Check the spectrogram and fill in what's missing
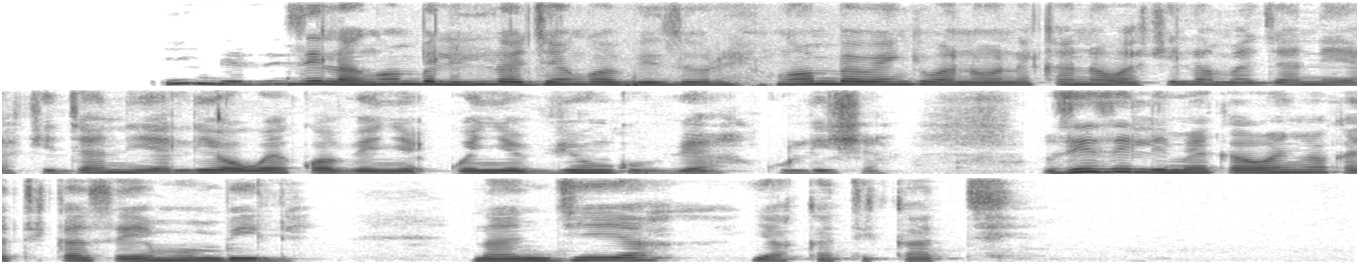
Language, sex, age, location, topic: Swahili, female, 25-35, Nakuru, agriculture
